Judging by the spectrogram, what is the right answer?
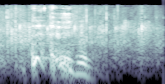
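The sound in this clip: Applause from a church audience welcoming a visiting guest, steady clapping from many hands with a voice briefly heard over it.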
